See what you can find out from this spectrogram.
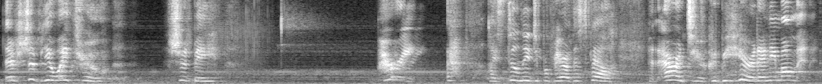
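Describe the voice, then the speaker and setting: A very high-voiced young woman mage in a fantasy game, earnest and anxious. She sounds urgent and caring, set back in an echoey space with music behind her. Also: normal speed, pauses often, distant mic. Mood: anxious, hurried. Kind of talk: video game voice acting.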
